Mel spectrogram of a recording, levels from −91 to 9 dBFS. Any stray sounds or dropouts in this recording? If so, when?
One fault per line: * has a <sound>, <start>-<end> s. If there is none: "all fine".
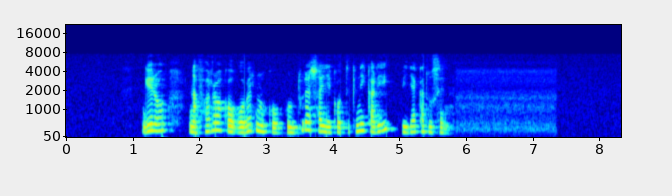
all fine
